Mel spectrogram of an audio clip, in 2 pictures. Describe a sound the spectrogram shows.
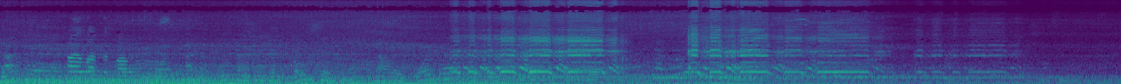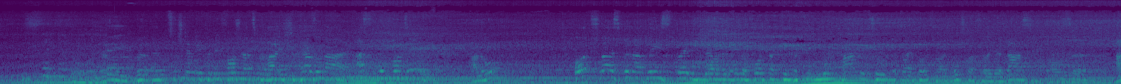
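Old van engines chug past close by.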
